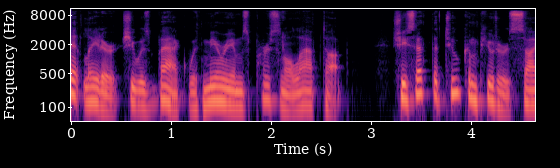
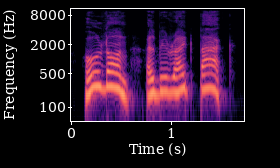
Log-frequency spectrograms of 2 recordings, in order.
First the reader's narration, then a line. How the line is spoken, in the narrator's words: Natasha yelled back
